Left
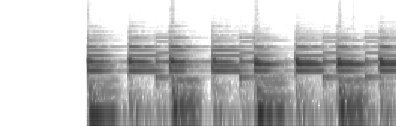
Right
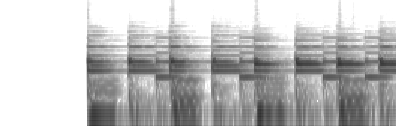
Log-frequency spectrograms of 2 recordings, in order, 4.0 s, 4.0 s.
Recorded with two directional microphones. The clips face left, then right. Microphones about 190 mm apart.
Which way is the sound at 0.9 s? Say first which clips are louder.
Even; 25° right (ahead or behind).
